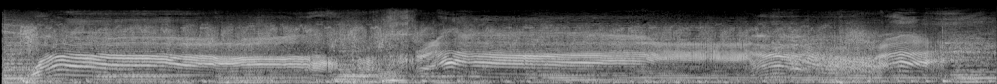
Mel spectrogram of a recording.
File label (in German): german; the noise Kenshiro's German voice actor makes when using the crack fist against Zeed; Hokuto no Ken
